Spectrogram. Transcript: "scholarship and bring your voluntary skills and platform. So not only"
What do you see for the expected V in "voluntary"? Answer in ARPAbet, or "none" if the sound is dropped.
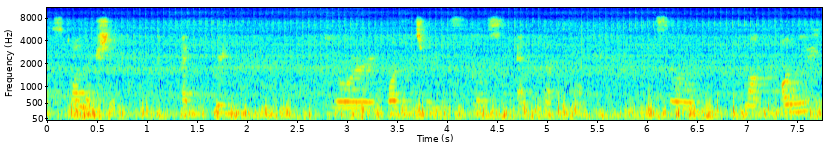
B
